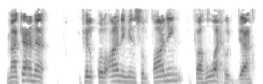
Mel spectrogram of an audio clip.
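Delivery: ordinary talk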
